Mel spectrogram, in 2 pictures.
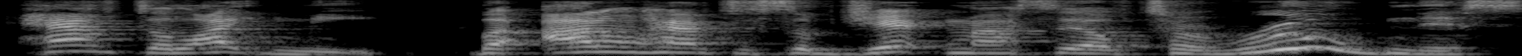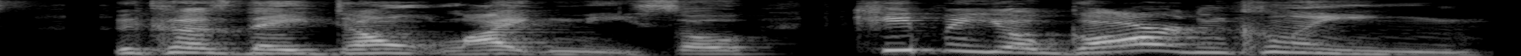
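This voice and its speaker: A woman talking casually as a guest, loud and emphatic with a sassy edge. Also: mid-range voice. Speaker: podcast guest. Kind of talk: casual conversation.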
